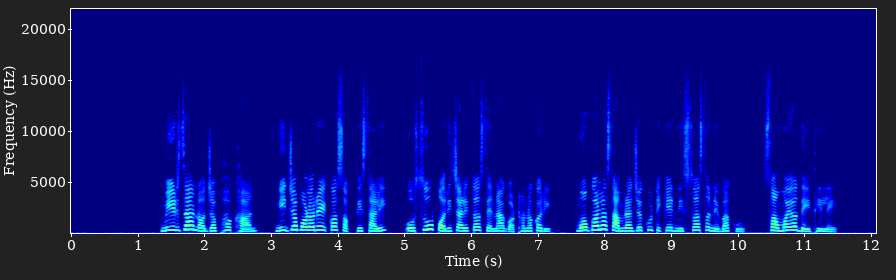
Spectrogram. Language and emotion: Odia, neutral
